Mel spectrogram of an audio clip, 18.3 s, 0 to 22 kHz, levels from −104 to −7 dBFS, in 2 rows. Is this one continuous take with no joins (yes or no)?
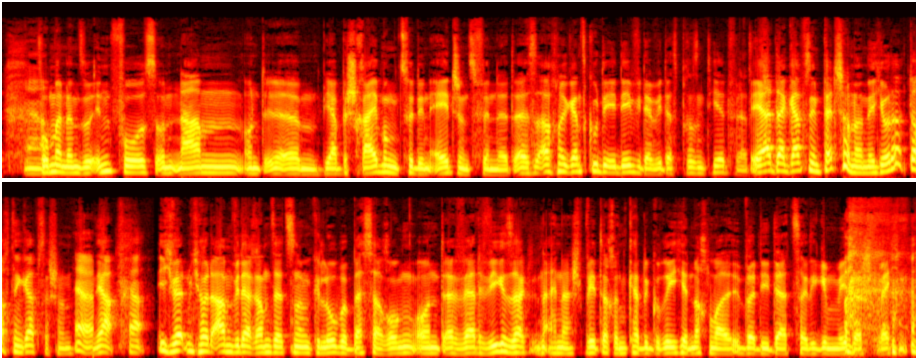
no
